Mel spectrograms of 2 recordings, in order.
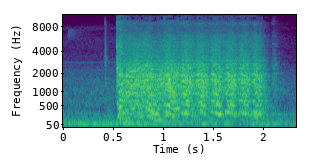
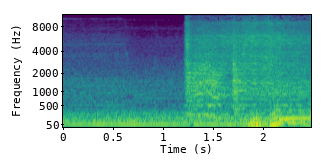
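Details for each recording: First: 2000 Ford Excursion, crank no start, fuel gauge connected: about a second and a half of steady starter cranking with no firing and no fuel pressure build; failed fuel pump suspected. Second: 2000 Ford Excursion with a crank-no-start, after a connector was reconnected at the fuel tank: the engine cranks briefly, catches and settles into a steady, even idle with no stumble or knocking; it runs normally.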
